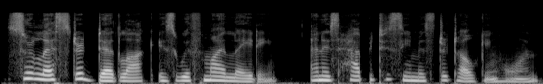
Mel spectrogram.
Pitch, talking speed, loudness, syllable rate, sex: 175 Hz, 155 wpm, -19 LUFS, 4.2 syllables/s, female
